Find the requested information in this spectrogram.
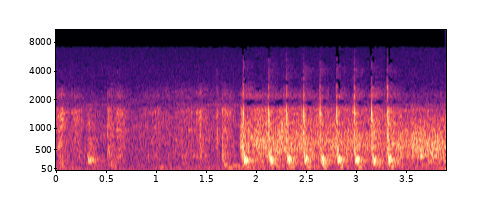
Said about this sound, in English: The house is closed. Shades are drawn. Well, we'll knock.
